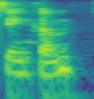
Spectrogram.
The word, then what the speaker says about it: cecum: By the way, I got corrected on that today. It's pronounced cecum.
